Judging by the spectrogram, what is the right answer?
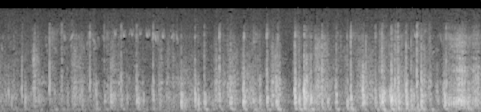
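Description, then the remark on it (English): Horses' hooves clip-clop steadily on hard ground, a dense run of overlapping hoofbeats from more than one animal, moderately loud, with no talking. “All right, Chester, you can bring the horses out now.”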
